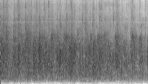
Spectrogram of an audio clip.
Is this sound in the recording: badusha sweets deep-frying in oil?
no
